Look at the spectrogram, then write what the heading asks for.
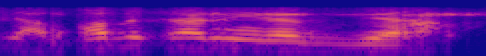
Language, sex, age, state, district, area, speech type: Manipuri, male, 60+, Manipur, Kangpokpi, urban, conversation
